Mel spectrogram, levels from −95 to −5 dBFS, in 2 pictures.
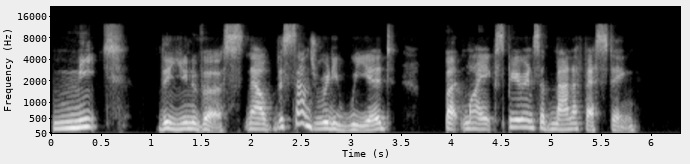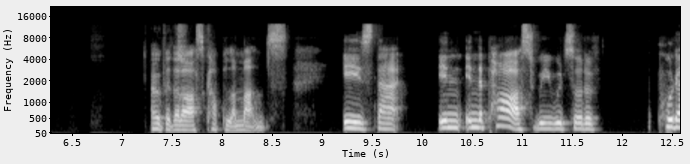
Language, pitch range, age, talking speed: English, 140-180 Hz, 30-49, 145 wpm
